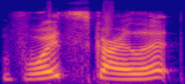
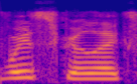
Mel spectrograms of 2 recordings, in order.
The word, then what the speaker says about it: Void Scarlet: in a second uh pronounced void Scarlet not void scrx void skret nothing void Scarlet um yeah came on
